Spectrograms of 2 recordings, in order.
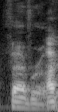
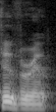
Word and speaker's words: Favreau: That's how you pronounce his last name? Yeah, Favreau. I said Fuvuru.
